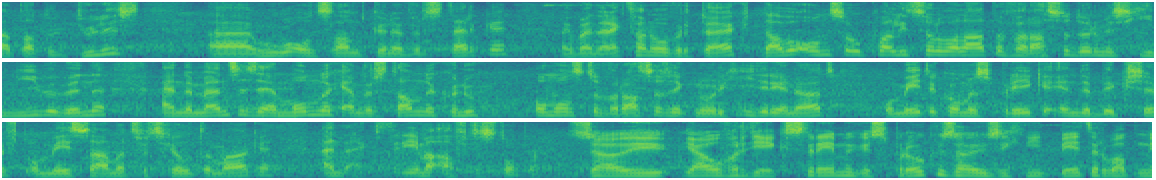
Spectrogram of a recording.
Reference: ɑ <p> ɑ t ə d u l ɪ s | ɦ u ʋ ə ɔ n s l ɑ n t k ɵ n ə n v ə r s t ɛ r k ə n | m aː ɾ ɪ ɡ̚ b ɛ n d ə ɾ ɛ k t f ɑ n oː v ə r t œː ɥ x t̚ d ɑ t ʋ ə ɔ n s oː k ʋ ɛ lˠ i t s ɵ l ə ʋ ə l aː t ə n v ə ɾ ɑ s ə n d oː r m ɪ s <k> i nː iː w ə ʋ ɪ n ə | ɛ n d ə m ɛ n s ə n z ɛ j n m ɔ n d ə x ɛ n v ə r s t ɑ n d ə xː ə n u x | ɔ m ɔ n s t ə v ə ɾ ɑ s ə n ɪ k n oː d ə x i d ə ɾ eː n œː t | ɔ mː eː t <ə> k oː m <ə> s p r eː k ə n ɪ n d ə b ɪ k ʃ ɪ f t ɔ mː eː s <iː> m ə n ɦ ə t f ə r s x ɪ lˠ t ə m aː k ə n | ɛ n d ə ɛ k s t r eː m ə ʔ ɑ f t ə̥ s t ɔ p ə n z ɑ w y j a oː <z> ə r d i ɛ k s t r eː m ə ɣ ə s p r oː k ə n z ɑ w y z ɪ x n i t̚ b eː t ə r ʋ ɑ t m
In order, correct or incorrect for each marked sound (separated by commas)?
incorrect, incorrect, correct, correct, incorrect, incorrect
